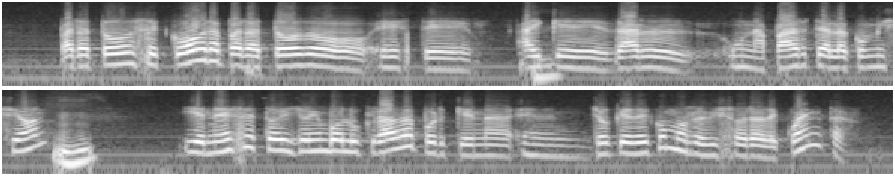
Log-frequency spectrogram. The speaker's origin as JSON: {"language": "Spanish", "country": "Argentina", "said": "Y como ciudadana argentina siempre me siento identificada."}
